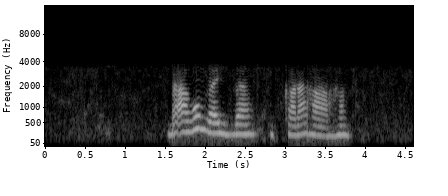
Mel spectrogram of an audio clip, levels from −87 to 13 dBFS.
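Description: Noise suppressor artifacts run through the whole clip. The suppressor pulls down bands it judges to be steady noise by about 16 dB, so the room noise, sitting about 19 dB below the speech, drops away in pauses and swells under speech.

Tandem speech coding is also present from start to finish. The sound points to two low-rate speech codecs in series, fitting an AMR-NB leg and a G.729A leg joined through G.711. Each re-encodes the previous one's damage, giving rough, warbly, muffled speech with nothing above 3.7 kHz.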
